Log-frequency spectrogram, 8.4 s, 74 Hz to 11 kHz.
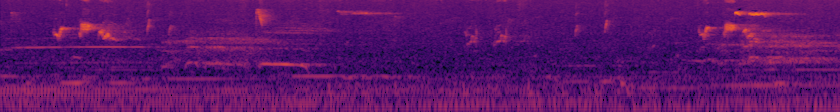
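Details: Red-whiskered bulbul decoy at a trapping site on 4 November 2016, singing to lure wild birds. Two short chirpy warbled phrases open and close the clip, with faint thin high whistles and scattered chirps between.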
